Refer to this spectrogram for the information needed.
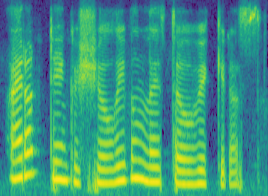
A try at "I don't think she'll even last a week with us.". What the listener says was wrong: Week with us? I didn't hear the W here. It sounds like you said a week with us. So let's try that again.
